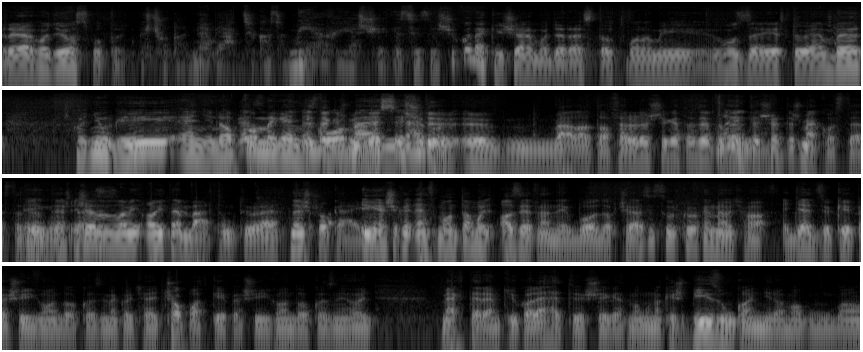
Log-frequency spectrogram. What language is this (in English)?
Hungarian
